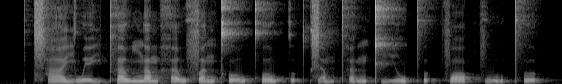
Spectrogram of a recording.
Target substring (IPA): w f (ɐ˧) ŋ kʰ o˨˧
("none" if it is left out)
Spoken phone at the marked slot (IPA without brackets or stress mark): ɐ˧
